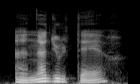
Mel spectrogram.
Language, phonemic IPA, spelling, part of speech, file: French, /a.dyl.tɛʁ/, adultère, adjective / noun / verb, Fr-adultère.ogg
- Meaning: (adjective) adulterous; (noun) 1. adulterer, adulteress (an adulterous woman) 2. adultery (sexual intercourse by a married person with someone other than his or her spouse)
